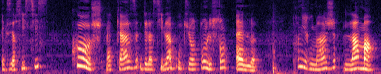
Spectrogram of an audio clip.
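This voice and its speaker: Slow, careful woman teacher. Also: mid-range voice, creaky, fairly bright tone, a little hiss or hum. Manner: slow, careful, spells out syllables. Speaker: primary school teacher. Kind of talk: reading lesson, exercise correction.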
